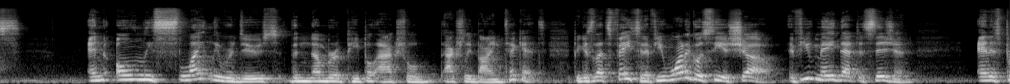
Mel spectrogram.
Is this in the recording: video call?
no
